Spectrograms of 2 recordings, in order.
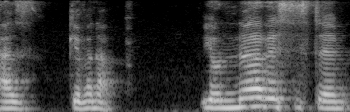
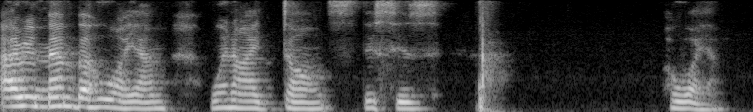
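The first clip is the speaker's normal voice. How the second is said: moved, heartfelt, emotional, raised voice; 5 dB louder than usual. Speaker recalls dancing through burnout, getting emotional. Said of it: "I'm getting emotional".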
